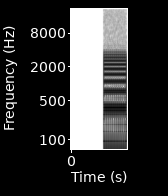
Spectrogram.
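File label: Police Northeast District Dispatch, Raleigh; wake p25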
